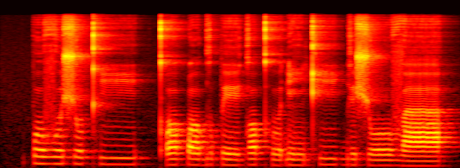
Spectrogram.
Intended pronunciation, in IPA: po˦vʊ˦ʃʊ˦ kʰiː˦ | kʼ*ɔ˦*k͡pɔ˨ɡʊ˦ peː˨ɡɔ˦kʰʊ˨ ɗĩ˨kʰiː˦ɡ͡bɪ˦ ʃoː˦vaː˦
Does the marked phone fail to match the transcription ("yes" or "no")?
yes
